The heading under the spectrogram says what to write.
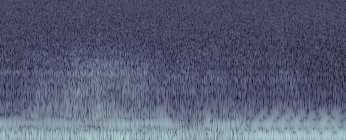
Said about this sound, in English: Okay, please tell me that was a fucking car that just went by. Please tell me y'all heard that. Kind of sounded like a demon rumbling.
